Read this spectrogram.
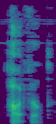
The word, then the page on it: heartfelt: Australian English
